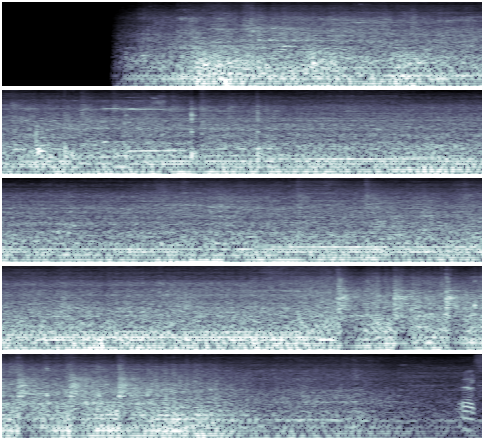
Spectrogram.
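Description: Heavy construction machinery at work: a wheel loader's diesel engine running steadily, starting about a second in. Later comes a run of clanks and knocks as it loads dirt into dump trucks.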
